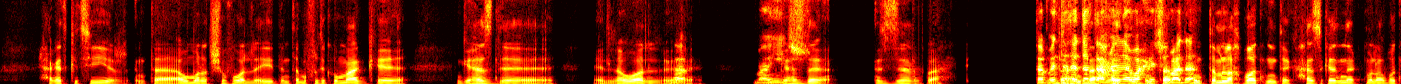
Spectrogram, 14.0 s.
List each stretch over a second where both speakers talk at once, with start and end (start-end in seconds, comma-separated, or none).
10.5-12.0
